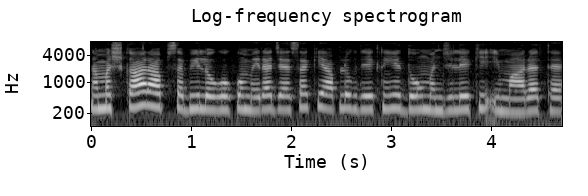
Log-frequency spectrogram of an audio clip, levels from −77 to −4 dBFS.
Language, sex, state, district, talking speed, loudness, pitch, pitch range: Hindi, female, Bihar, Gopalganj, 230 wpm, -28 LUFS, 250 Hz, 240-260 Hz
